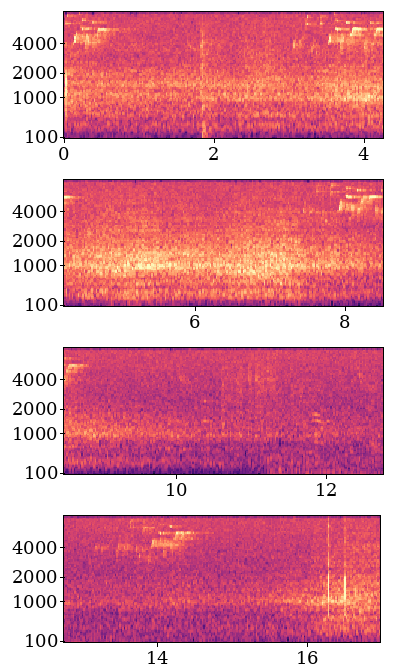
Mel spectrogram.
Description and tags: A goldfinch twittering.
